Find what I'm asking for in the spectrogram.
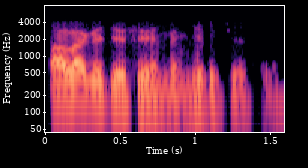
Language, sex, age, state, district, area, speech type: Telugu, male, 18-30, Andhra Pradesh, Sri Balaji, urban, conversation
